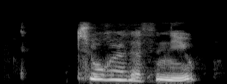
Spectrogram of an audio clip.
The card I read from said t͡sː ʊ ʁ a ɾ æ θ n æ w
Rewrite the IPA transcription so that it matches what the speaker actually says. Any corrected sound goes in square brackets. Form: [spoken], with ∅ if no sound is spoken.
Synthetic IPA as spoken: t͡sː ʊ ʁ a ɾ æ θ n [i] w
